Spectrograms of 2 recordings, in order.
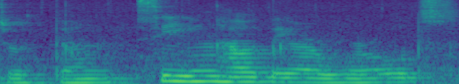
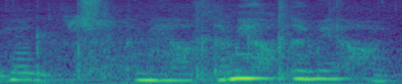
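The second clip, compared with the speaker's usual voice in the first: rising urgent plea; 8 semitones higher, faster than usual. Retold or imitated. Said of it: "she's like".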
